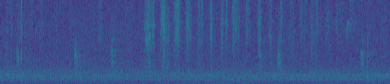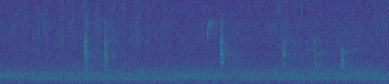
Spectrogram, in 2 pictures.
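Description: Small birds chirping, with short high calls and a quick chattering run of ticks, over a steady low background rumble.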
